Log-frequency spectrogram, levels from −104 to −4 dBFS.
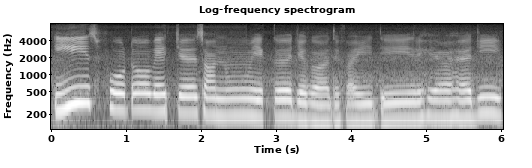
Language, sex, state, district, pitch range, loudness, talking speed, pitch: Punjabi, male, Punjab, Kapurthala, 165-225 Hz, -15 LUFS, 110 wpm, 185 Hz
